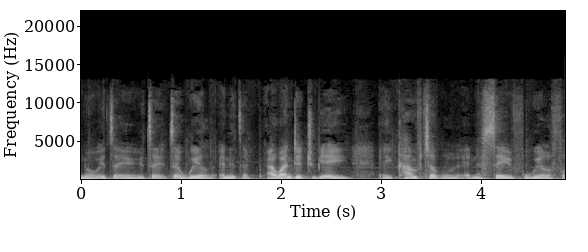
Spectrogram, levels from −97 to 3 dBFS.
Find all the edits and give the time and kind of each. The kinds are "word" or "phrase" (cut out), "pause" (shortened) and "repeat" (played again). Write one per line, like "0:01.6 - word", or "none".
0:03.0 - phrase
